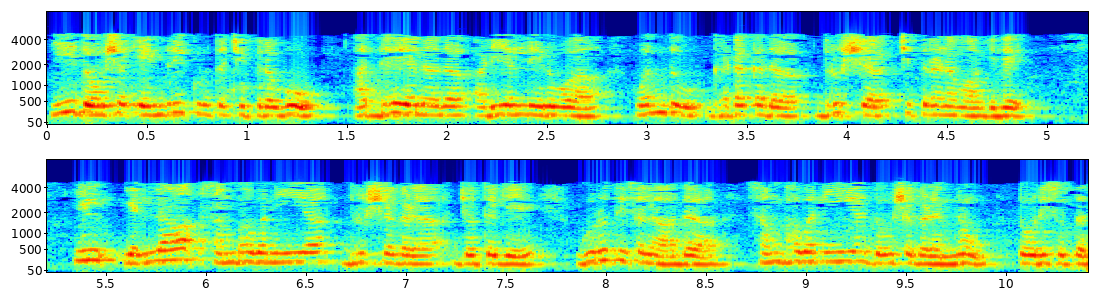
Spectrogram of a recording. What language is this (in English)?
Kannada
